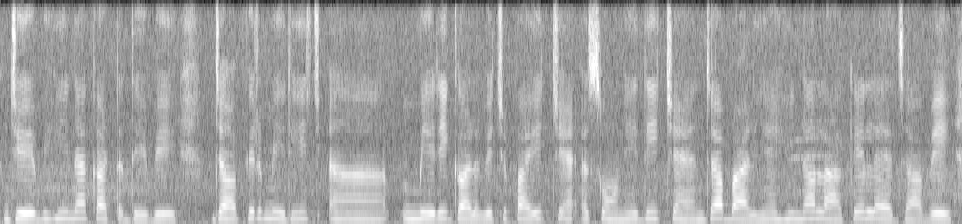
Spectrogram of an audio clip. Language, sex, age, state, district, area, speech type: Punjabi, female, 18-30, Punjab, Shaheed Bhagat Singh Nagar, urban, spontaneous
